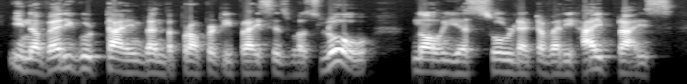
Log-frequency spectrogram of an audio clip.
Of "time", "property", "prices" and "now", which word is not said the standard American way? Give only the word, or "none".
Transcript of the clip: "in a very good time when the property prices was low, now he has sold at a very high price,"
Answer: none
